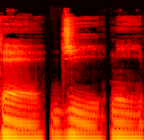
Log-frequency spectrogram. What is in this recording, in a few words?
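"tejini", concatenated syllables; Affixing experiment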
